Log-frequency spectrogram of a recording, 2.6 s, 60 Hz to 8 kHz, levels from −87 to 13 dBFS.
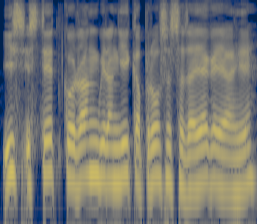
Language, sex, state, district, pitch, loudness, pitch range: Hindi, male, Arunachal Pradesh, Longding, 165 Hz, -13 LUFS, 150-170 Hz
